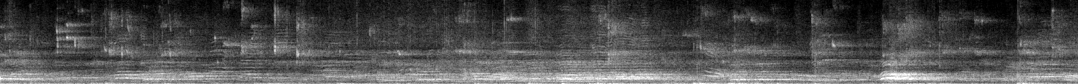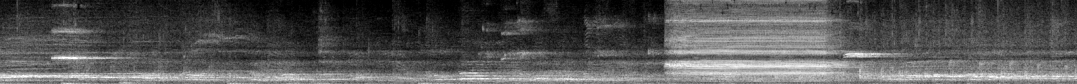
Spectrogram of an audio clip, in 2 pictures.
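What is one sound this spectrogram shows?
A crowd in a large echoing gym murmurs and cheers.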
